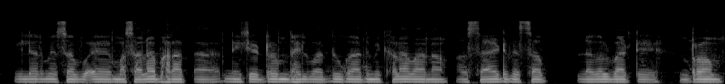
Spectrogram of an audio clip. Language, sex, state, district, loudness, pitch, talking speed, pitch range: Bhojpuri, male, Bihar, Gopalganj, -33 LUFS, 120 Hz, 190 wpm, 115-120 Hz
